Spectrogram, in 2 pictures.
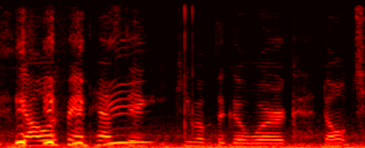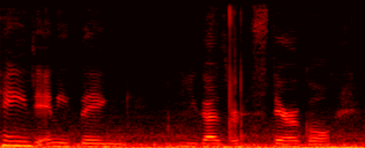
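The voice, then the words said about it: Strong regional accent. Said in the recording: “I love that accent. ... Yeah, it's a real accent.”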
